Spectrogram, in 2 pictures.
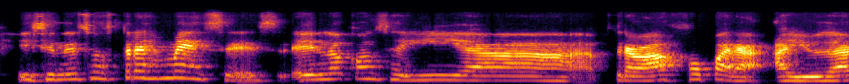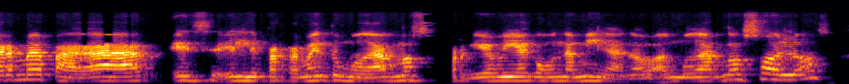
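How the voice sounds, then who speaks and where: A woman from Peru in her thirties, a podcast guest telling her story in a lively, chatty way with occasional laughs. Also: medium pitch. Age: 30s. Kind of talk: casual interview storytelling.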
